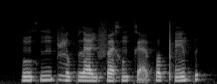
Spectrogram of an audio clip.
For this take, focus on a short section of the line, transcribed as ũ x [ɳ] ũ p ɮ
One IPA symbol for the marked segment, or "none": ŋ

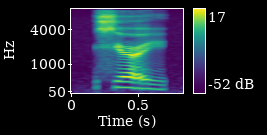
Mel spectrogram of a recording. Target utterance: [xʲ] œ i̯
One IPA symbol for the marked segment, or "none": xʲ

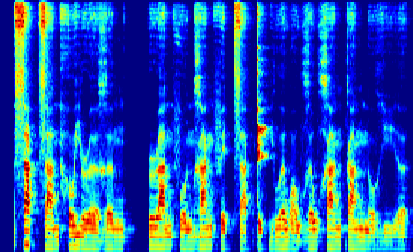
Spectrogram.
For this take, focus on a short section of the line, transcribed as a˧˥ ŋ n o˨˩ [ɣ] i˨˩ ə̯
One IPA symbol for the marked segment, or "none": ɣ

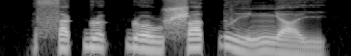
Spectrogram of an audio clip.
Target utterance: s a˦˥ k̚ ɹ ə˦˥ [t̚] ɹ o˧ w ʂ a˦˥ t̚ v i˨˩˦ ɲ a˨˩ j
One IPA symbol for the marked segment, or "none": k̚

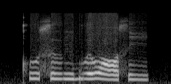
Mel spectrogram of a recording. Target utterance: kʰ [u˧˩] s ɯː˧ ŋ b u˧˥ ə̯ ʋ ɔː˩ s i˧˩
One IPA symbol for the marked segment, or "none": u˧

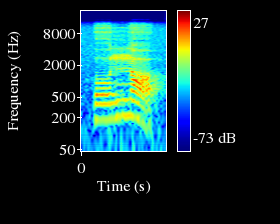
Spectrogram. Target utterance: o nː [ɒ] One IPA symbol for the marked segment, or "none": ɒ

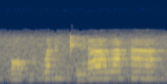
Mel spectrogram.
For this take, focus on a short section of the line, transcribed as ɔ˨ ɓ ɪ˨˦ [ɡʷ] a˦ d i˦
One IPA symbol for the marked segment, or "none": ɡʷ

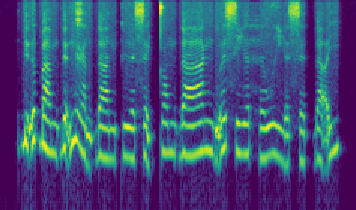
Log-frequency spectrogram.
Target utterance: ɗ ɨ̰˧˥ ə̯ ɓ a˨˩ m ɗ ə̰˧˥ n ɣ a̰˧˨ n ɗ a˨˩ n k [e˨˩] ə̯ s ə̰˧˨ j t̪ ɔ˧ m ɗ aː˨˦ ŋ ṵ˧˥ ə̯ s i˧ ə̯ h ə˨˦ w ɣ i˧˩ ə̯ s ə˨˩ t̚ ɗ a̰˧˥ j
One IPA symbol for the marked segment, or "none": ɨ˨˩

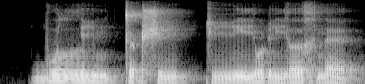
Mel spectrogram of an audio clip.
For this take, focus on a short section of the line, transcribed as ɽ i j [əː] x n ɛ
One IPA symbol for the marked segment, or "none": əː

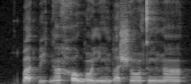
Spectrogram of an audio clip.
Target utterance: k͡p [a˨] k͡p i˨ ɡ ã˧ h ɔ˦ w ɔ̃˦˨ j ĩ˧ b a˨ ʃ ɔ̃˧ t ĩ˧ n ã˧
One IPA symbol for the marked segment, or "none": a˨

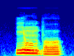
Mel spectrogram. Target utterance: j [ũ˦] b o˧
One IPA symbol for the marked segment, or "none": ũ˦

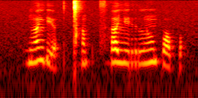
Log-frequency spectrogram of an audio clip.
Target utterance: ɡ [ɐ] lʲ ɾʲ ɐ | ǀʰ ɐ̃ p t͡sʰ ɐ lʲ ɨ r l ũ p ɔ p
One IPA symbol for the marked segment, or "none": ɐ̃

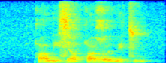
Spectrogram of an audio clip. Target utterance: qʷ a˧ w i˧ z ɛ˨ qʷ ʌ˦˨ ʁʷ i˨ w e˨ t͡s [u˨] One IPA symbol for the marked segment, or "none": u˨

